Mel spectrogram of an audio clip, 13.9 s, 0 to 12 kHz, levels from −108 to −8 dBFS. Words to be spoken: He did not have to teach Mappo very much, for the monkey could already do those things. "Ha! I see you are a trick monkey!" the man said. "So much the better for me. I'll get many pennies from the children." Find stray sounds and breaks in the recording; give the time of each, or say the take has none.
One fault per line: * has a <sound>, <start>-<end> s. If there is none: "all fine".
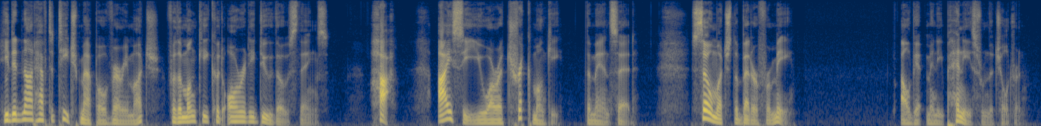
all fine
